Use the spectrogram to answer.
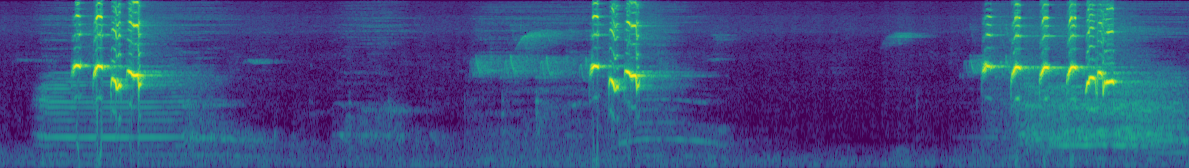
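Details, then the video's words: Sooty-headed bulbul singing energetically, unmixed song used to lure other bulbuls into singing: three cheerful phrases of looping, slurred whistled notes spaced a few seconds apart, with a faint low hiss behind the last phrase. "Suara burung kutilang gacor Asli tanpa isian Ampuh buat pancingan kutilang gacor"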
